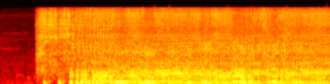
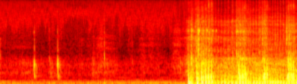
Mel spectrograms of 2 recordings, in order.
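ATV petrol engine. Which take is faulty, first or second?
first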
